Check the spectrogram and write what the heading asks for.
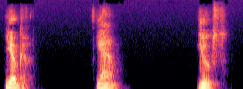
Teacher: If you want the fancier term, it's a voiced palatal approximant. · Term: yod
